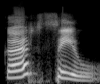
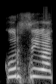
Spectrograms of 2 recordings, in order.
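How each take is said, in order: First: The first vowel sounds like 'er'. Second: The first vowel sounds like 'u' in 'put'. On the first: The speaker calls it right. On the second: The speaker calls it wrong.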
